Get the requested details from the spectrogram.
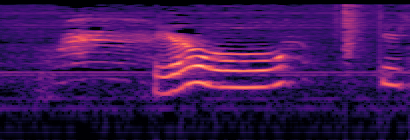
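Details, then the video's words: Hungry pet Siamese cats, seal point Pharaoh and blue-lilac point Athena, at home: a long, wavering, yowling meow that rises and dips for about a second, then a short clipped meow, with a brief rustle between. "HuNgRy SiAmEsE"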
